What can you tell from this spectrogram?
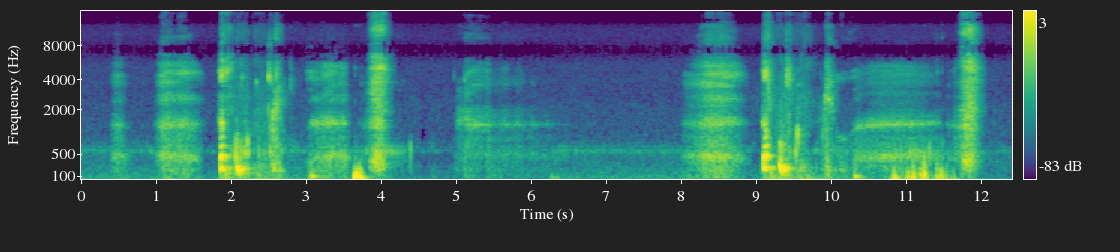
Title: Late night sneezing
